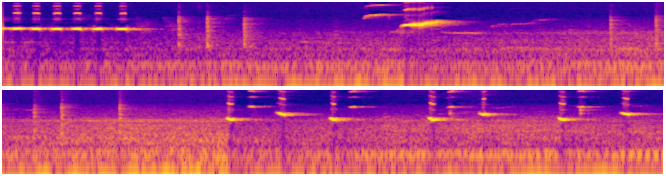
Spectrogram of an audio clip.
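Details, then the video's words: White-rumped shama (murai batu) pancingan, a lure song to prompt other shamas to answer. A quick trill opens, then one loud whistle. Evenly spaced short rising notes follow, several per second, with faint hiss underneath. "MURAI BATU jadi Gampang NYAUT GACOR BONGKAR MATERI ¦ PANCINGAN MURAI ¦ SHAMA BIRD"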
